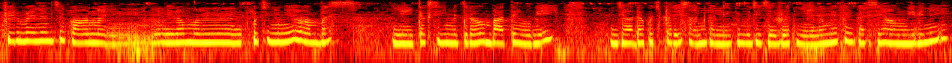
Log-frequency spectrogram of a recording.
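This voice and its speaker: A woman plays a young bride, newly married, who confides in her lover during a phone-call scene in an audio drama. She speaks at a fairly high pitch, slowly and on a level tone with little melody, and her hesitant manner comes across as plaintive and defensive. Noticeable noise sits behind this amateur recording made to sound like a call.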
